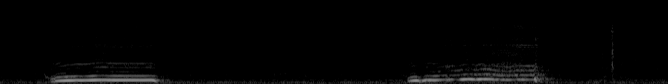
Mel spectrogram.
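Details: Two buzzing, droning snores, each about a second long with quiet between, from a sleeping miniature bull terrier; loud snoring.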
